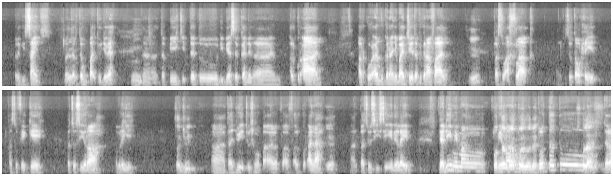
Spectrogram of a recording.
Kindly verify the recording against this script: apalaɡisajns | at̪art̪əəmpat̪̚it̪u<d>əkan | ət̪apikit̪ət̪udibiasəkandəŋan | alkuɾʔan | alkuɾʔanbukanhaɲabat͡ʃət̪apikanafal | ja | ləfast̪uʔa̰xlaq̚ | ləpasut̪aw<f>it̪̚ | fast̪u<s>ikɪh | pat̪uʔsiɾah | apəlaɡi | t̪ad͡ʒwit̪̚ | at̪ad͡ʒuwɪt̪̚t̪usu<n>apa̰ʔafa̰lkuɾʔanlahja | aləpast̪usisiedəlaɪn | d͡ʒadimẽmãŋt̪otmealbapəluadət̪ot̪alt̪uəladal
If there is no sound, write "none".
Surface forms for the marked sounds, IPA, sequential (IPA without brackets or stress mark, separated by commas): d͡ʒ, ħ, f, m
